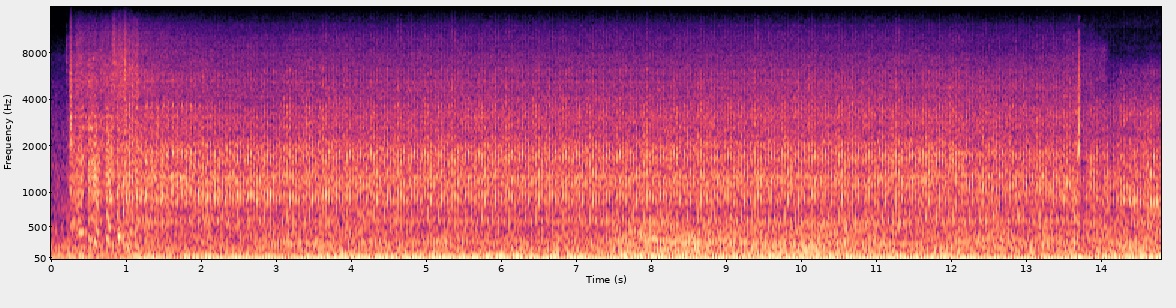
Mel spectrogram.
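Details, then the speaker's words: 2008 BMW 520d E60 diesel after applying Permatex dielectric grease to new drive belts (tensioner, pulley, alternator bearing already replaced): engine catches into an even idle with no chirp or squeal from the belt drive; temporary fix, squeak returned after about a week. "turn it on this one now it's so silent so works and I hope it helps other people"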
